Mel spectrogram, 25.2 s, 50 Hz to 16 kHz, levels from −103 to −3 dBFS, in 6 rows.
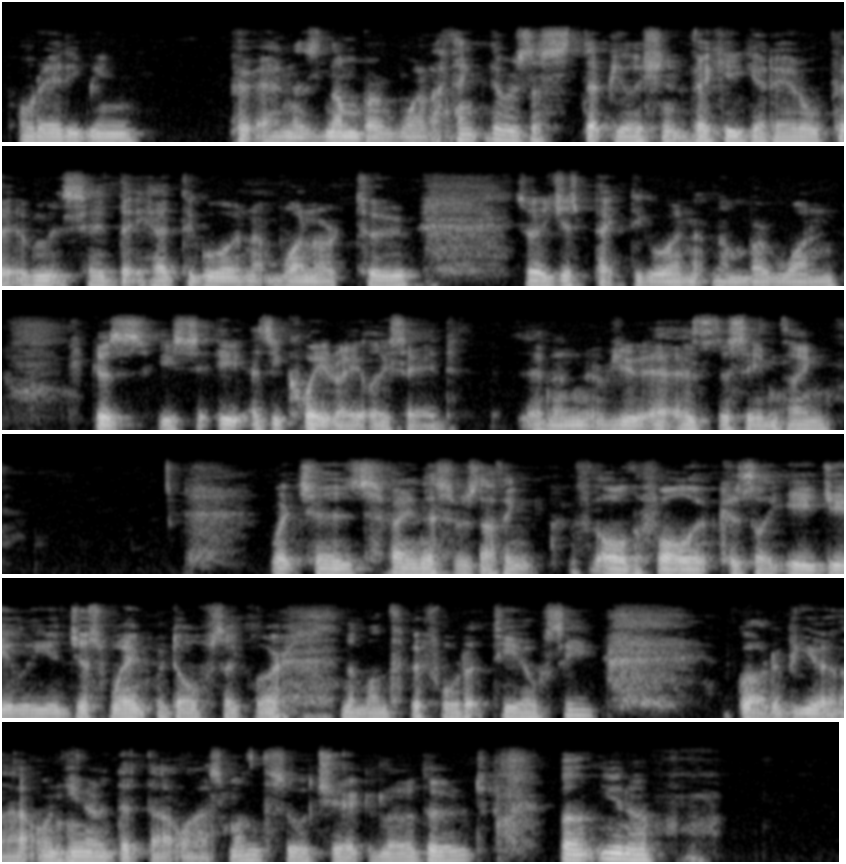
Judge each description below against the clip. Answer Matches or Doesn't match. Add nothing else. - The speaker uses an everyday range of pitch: Doesn't match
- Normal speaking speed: Doesn't match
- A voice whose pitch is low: Matches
